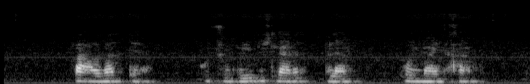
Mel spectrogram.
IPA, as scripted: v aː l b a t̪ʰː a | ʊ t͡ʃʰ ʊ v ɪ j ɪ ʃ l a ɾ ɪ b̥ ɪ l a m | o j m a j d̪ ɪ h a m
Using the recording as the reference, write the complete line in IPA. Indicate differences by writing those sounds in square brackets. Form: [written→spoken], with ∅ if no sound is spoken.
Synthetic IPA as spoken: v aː l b a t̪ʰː a | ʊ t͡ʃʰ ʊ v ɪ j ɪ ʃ l a ɾ ɪ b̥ ɪ l a [m→n] | o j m a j d̪ ɪ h a m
